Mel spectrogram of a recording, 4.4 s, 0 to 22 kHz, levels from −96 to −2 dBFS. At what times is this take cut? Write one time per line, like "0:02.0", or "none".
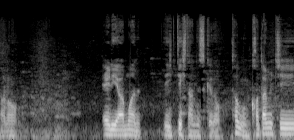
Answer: none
